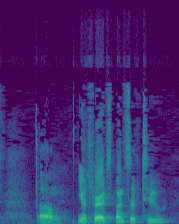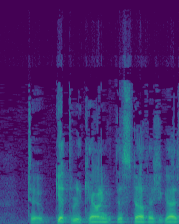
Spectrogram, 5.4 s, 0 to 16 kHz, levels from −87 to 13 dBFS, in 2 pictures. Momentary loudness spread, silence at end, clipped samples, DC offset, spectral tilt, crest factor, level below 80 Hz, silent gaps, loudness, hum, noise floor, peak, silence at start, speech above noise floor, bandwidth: 16 LU; 0 s; under 0.1%; under 0.1%; -4.5 dB/octave; 16 dB; -50 dBFS; none; -21 LUFS; none; -50 dBFS; -4 dBFS; 0.1 s; 30 dB; 14 kHz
